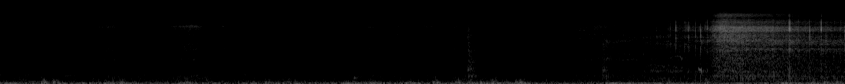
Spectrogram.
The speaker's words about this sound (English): Are you two saying anything? Oh, brilliant. That's great, isn't it? We're letting everyone tune in on your breathing. Which is even worse with headphones on.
